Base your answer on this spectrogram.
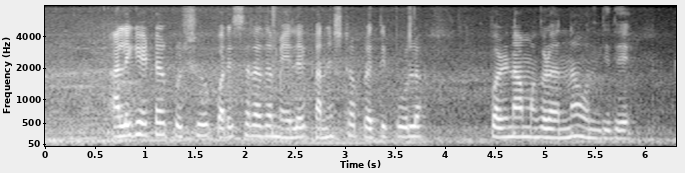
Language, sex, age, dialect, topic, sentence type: Kannada, female, 18-24, Central, agriculture, statement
